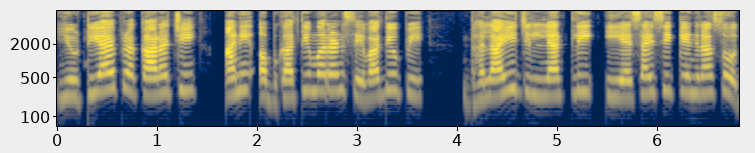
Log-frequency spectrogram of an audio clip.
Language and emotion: Goan Konkani, neutral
